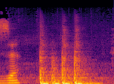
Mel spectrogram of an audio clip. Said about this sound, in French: Je sais pas, j'entends frapper à la porte. Vite, vite si, si, si, vas-y, ouvre, ouvre, ouvre, c'est notre invité du jour.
